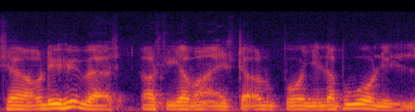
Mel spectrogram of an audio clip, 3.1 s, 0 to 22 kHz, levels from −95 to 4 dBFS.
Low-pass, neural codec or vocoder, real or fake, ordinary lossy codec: 14.4 kHz; none; real; none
